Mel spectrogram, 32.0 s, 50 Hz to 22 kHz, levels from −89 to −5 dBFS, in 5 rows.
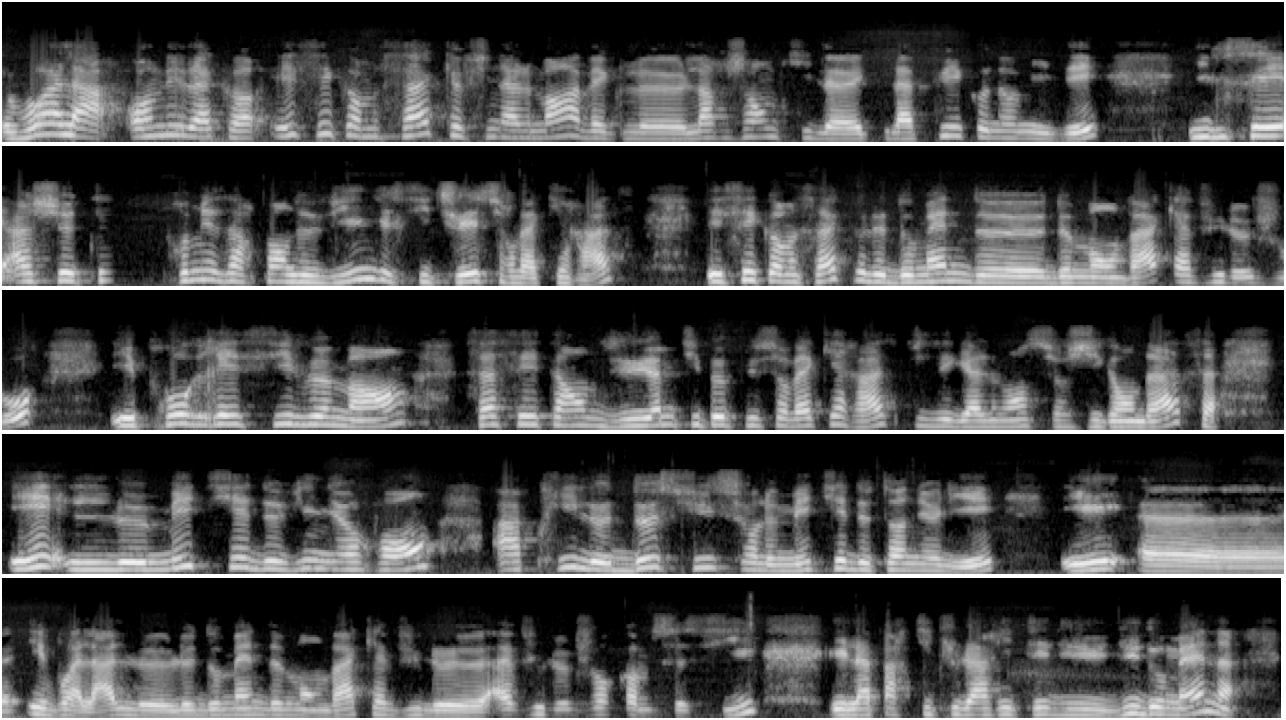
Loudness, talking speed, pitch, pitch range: -23 LUFS, 180 wpm, 195 Hz, 170-230 Hz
